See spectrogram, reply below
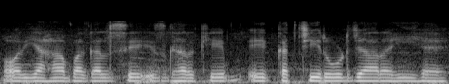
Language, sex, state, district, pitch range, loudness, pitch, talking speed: Hindi, female, Bihar, West Champaran, 155-165 Hz, -18 LUFS, 160 Hz, 175 wpm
